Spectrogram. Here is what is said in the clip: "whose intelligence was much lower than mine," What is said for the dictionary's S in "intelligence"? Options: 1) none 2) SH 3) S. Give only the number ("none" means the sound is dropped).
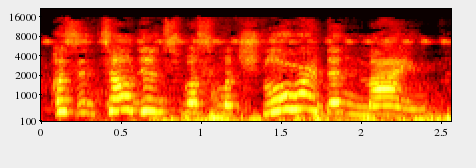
3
